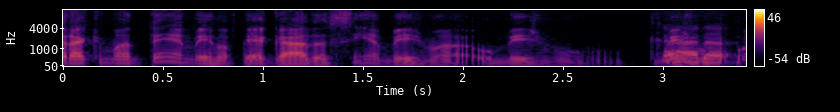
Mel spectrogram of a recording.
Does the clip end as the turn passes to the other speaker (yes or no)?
yes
